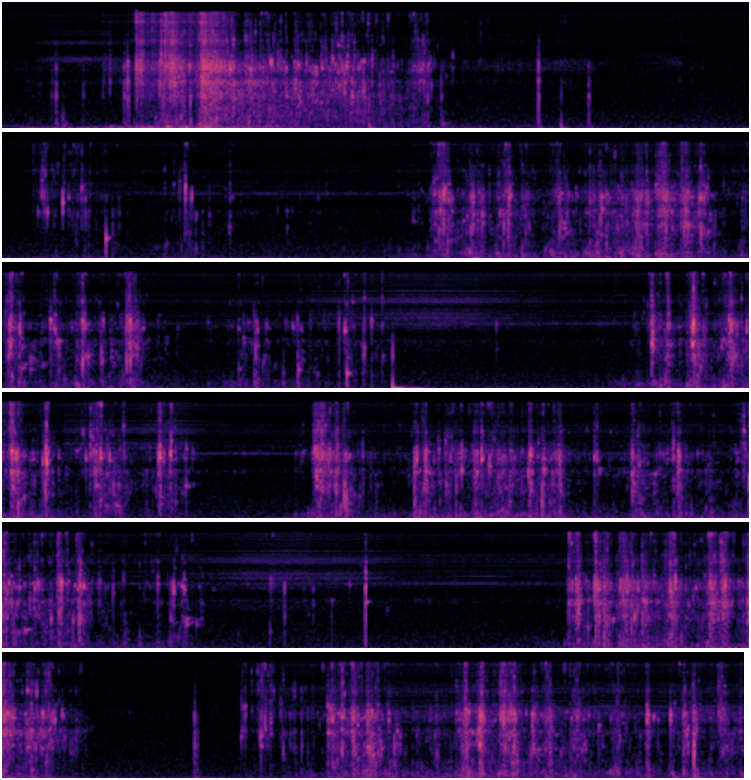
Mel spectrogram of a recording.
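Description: Underwater, a diver breathing through a regulator: about six bursts of bubbling exhaled air, each a second or two long, every few seconds with quieter gaps between.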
